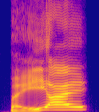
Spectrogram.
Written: 悲哀

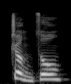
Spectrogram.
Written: 正宗

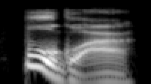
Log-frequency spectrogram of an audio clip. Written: bu4 guan3

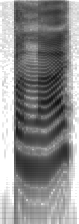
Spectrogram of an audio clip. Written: ben3 lai2

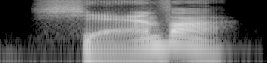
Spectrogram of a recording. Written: 宪法

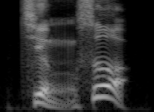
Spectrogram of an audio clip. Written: jing3 se4

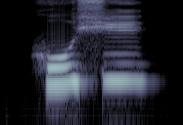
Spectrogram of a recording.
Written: 胡须

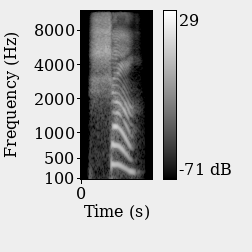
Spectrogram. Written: shang4

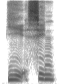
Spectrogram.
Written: 野心

